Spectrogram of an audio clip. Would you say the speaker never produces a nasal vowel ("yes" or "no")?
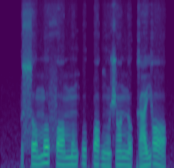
no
